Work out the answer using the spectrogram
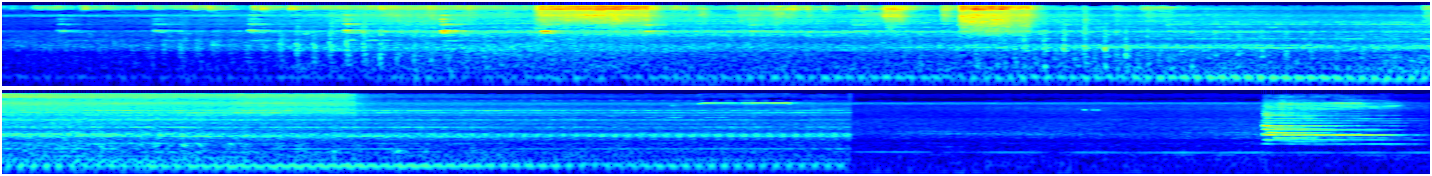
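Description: A diesel-hauled NJ Transit commuter train approaches and passes close by, its locomotive engine and wheels rumbling on the rails with a fast pulsing rhythm, loudest as the locomotive goes past. Two brief high hissing bursts sound early on the approach. After a cut, a second train's horn blows loudly once, for about a second and a half, as it approaches.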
